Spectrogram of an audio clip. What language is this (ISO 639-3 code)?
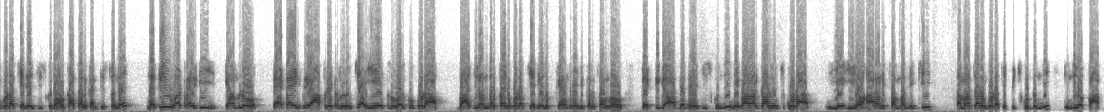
tel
